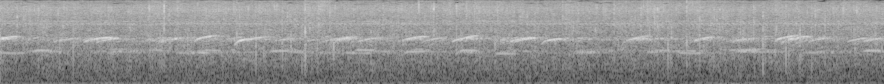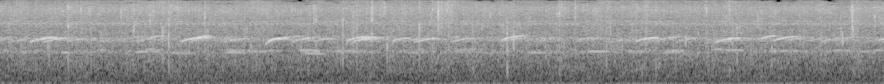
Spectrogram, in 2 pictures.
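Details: Coqui frogs chorusing during a tropical rain shower on the Big Island, Hawaii: many overlapping two-part chirps, a lower note then a higher upswept note, repeated steadily, over constant rain patter and scattered drip clicks.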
